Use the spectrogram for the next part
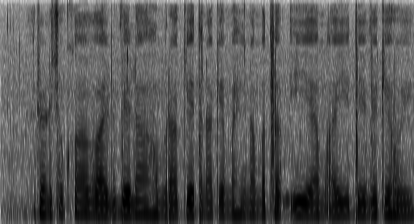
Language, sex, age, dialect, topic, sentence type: Bhojpuri, male, 25-30, Northern, banking, question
